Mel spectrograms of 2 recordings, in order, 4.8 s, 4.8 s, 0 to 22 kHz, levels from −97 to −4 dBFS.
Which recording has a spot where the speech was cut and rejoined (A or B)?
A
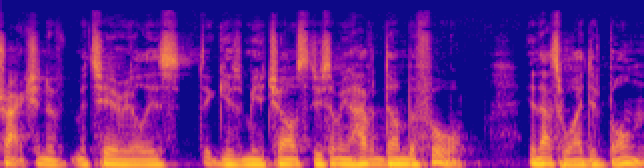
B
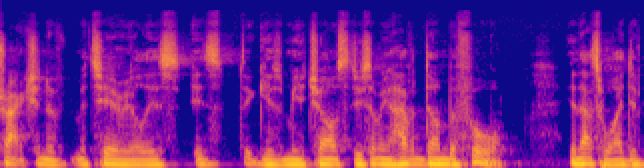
A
